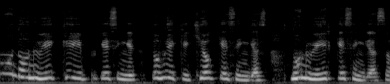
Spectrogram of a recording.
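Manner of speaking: put-on fast, high, gushing baby talk.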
